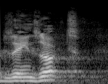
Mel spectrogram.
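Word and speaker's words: Sehnsucht: So in case you're wondering how to say that word, Zainzucht is my phonetic spelling of it.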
